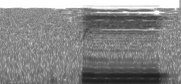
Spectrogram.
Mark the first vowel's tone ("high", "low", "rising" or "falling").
low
